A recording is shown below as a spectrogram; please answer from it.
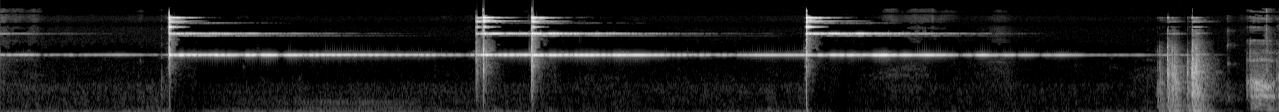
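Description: A pair of brass tingsha cymbals struck together four times: once, then a quick double strike about three seconds later, then once more. Each strike leaves a long, high ringing tone that carries on between strikes and fades out near the end.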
